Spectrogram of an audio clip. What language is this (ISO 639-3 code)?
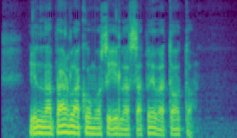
ina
